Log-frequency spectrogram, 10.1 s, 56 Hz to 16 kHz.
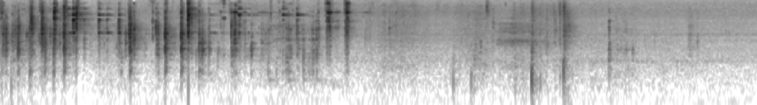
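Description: Cast-iron main bearing cap of a Willys L134 engine being worked loose and lifted off the block: quick runs of sharp metal clinks and taps for the first few seconds, a few scattered taps around seven seconds, then it dies away.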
